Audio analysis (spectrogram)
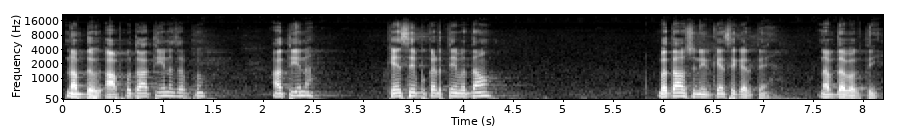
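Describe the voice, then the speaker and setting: A man's voice: fairly high pitch, a little slow, long pauses, long reverb tail. A man, a Jain monk, giving a teacherly sermon and often putting questions to his listeners. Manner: rhetorical questions to the audience, teacherly.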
